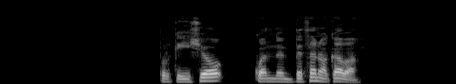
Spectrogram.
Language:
Aragonese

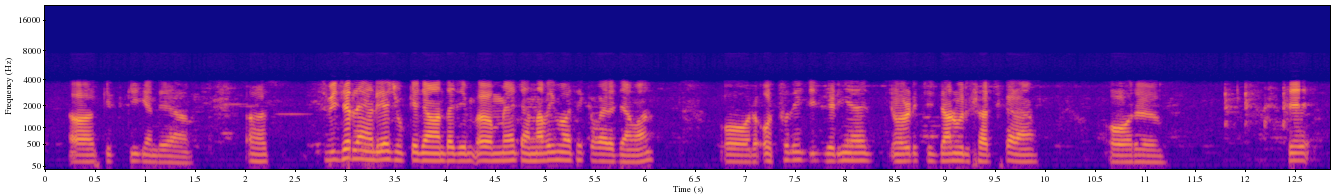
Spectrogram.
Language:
Punjabi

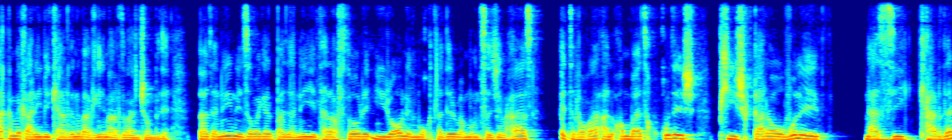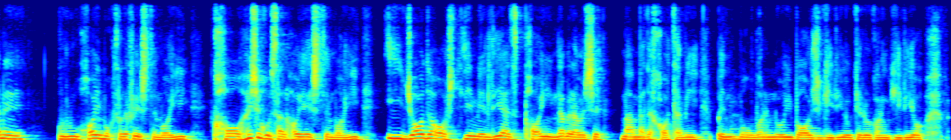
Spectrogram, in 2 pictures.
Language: Persian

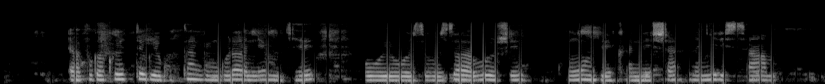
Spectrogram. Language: Kinyarwanda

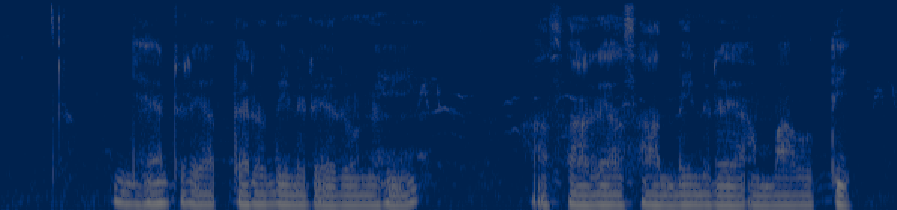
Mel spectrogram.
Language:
Santali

